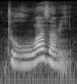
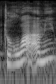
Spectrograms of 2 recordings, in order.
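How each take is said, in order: First: A z sound links the two words. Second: The words are said with no z sound between them. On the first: The speaker calls it right. "هتتنطق زد، فاقولها تغوا زمي" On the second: The speaker calls it wrong. "فهقول تغوا امي، ولا الاس برضه هتتنطق ايه؟"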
